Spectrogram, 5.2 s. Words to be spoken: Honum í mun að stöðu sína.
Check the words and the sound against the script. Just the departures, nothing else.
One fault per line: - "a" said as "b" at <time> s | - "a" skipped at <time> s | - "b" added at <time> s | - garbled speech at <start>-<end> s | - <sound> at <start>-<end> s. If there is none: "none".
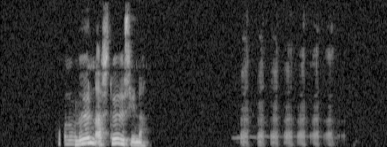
- laugh at 3.1-4.6 s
